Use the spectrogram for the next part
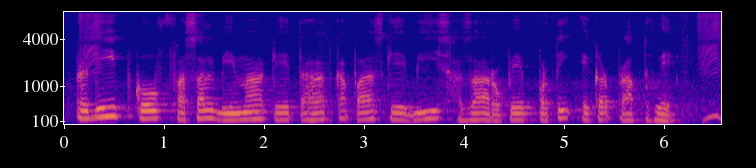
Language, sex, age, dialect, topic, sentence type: Hindi, male, 18-24, Marwari Dhudhari, banking, statement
